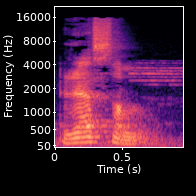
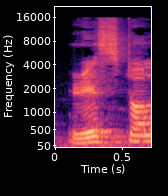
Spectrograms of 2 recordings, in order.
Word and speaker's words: wrestle: যেমন এই শব্দটি দেখুন, এটার সঠিক উচ্চারণ হবে রেসল। রেসল, এই শব্দটিকে রেস্টল বললে হবে না বা ওরেস্টল বললেও হবে না, শব্দটির সঠিক উচ্চারণ হবে রেসল।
